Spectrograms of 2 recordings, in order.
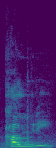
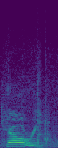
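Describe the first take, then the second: First: The word sounds like a fast 'Cody'. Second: The word does not sound like 'Cody'. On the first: The speaker calls it right. "Correctly pronounced Cody" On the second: The speaker calls it wrong. "commonly mispronounced"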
